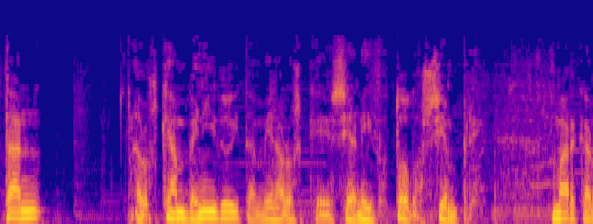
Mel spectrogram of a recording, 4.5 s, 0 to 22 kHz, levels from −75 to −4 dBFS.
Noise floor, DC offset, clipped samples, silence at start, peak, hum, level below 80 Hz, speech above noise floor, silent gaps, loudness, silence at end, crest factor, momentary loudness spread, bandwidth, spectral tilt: -49 dBFS; under 0.1%; under 0.1%; 0.05 s; -2 dBFS; none; -44 dBFS; 33 dB; none; -17 LUFS; 0 s; 14 dB; 18 LU; 11 kHz; -7 dB/octave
